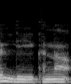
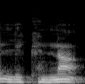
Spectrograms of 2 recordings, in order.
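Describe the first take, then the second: First: The first vowel is long. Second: The first vowel is short. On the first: The speaker calls it wrong. "यदि आप ऐसे लिखोगे इसको तो ये हो गया लिखना" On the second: The speaker calls it right. "ये होता है लिखना"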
